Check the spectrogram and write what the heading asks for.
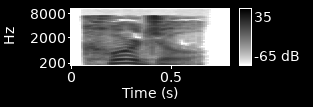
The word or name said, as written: cordial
